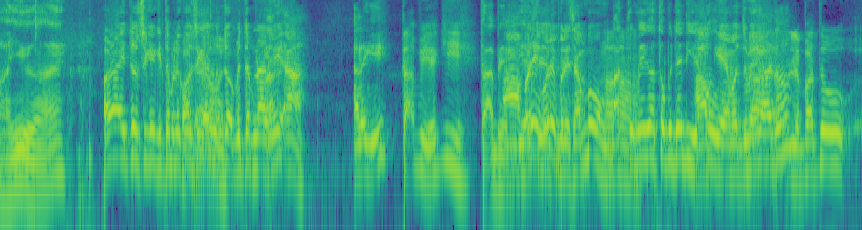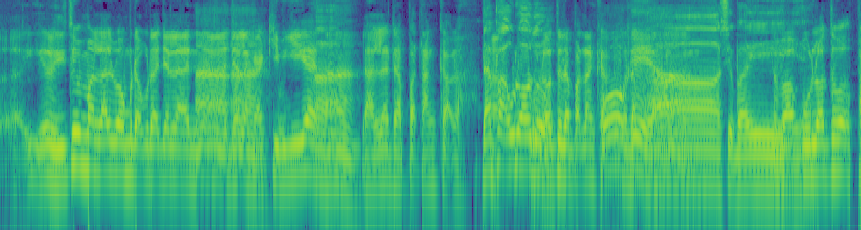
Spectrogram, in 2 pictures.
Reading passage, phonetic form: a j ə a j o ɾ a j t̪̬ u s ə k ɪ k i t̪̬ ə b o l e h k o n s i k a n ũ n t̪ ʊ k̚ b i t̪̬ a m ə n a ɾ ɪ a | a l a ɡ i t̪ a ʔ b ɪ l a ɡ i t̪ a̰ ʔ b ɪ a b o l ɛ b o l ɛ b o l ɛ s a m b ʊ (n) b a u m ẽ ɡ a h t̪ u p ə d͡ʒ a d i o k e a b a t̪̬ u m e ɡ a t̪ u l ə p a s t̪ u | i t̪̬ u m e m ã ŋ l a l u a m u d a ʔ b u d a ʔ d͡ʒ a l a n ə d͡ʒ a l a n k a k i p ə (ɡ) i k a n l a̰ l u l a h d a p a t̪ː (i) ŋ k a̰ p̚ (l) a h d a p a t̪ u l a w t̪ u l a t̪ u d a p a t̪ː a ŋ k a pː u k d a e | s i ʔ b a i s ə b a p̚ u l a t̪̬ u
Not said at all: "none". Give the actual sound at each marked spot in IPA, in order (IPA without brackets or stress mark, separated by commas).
ŋ, ɡ, a, l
